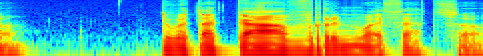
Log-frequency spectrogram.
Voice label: "gafr", Welsh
